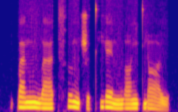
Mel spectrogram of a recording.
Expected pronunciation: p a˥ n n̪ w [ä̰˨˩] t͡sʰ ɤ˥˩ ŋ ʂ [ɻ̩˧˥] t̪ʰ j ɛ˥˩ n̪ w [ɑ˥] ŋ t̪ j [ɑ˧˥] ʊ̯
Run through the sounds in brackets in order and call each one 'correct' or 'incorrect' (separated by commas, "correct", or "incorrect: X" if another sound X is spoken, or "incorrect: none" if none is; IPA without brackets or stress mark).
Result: incorrect: ä˧˥, incorrect: ɻ̩˩, correct, incorrect: ɑ˥˩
